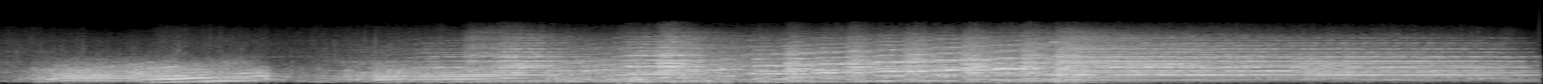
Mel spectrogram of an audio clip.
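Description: A car engine revs and accelerates, its droning pitch climbing steadily as it pulls away through the gears, loud at first and continuing without any voices.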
